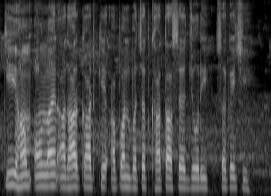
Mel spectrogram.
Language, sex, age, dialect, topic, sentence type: Maithili, male, 56-60, Bajjika, banking, question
